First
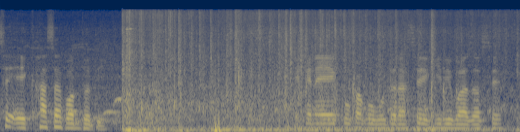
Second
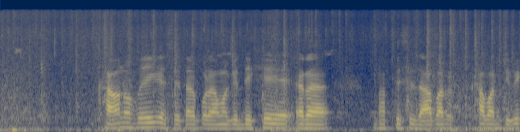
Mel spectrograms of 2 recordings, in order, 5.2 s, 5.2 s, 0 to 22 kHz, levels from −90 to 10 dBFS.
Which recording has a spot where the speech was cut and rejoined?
first; 1 cut; at 1.3 s

